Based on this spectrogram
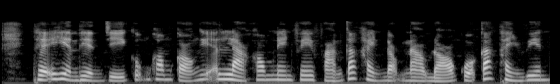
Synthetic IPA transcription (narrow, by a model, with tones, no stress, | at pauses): t̪ʰe˧˨˦hḭ˧˨ənt̪ʰḭ˧˨ənt͡ɕi˨˦kʊ̰˧˥ŋ͡mxə˧wŋ͡mkɔ˨˦ŋḭ˧˥əlaː˨˩xə˧wŋ͡mne˧nfe˧faː˨˦nkaː˦˥k̚ha˨˩ŋ̟ɗə̰˧˨wŋ͡mnaː˨˩wɗɔ˨˦ku˧˩əkaː˦˥k̚t̪ʰɛ˨˩ŋ̟vi˧ən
